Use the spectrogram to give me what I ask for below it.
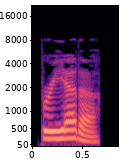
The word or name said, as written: brietta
